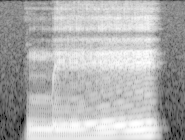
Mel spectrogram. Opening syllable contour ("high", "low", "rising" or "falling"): rising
